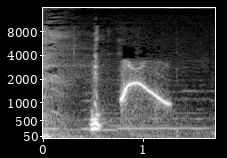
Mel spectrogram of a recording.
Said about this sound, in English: Just keep whistling.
